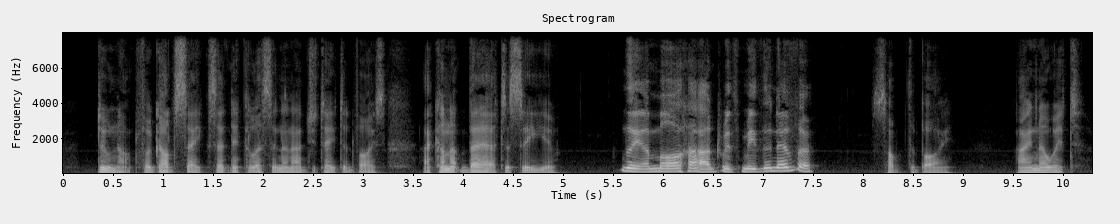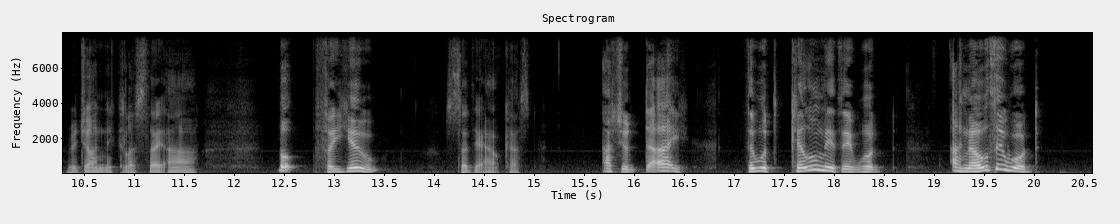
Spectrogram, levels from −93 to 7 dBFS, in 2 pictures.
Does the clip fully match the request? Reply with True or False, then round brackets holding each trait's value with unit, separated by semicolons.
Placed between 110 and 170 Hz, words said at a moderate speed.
True (140 Hz; 155 wpm)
